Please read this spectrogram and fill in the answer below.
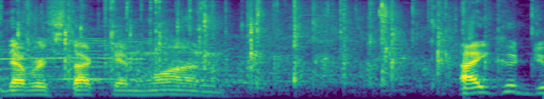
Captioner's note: audience says “Yay!” and some applause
